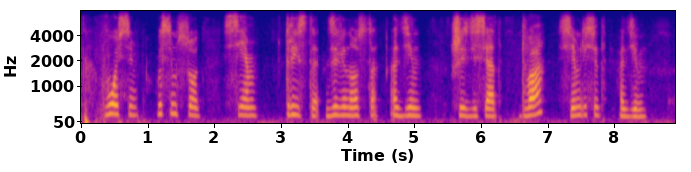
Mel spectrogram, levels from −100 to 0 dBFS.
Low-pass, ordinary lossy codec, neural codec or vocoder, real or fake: 7.2 kHz; Opus, 16 kbps; codec, 16 kHz, 16 kbps, FunCodec, trained on Chinese and English, 50 frames a second; fake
